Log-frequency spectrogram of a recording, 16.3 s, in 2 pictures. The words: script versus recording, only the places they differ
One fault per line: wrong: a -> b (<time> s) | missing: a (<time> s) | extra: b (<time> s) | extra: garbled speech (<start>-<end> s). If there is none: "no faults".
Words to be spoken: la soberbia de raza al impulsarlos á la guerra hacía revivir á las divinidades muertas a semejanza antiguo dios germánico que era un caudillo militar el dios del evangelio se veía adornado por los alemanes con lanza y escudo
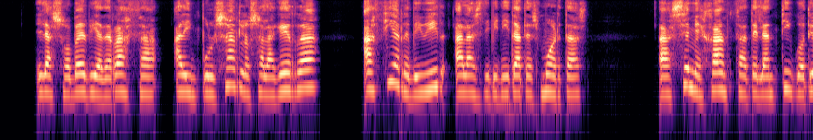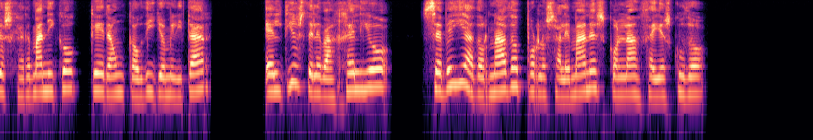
extra: del (7.5 s)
